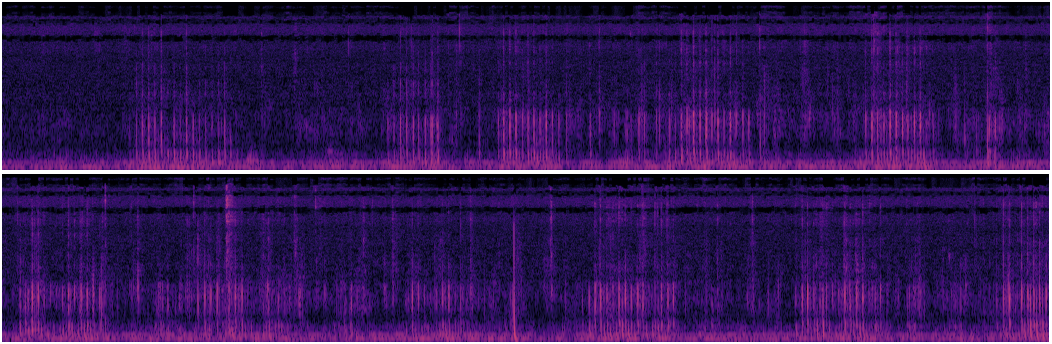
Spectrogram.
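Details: Kneading kitten purring close up, a deep continuous rumble that swells and eases in regular waves about every one to two seconds with each breath, with light soft rustling throughout.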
